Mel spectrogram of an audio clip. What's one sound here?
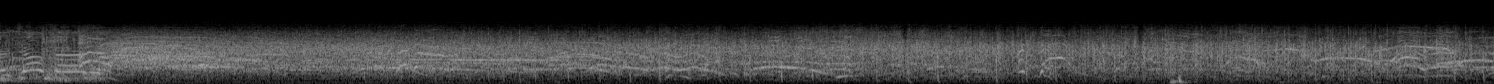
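A studio audience claps loudly.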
